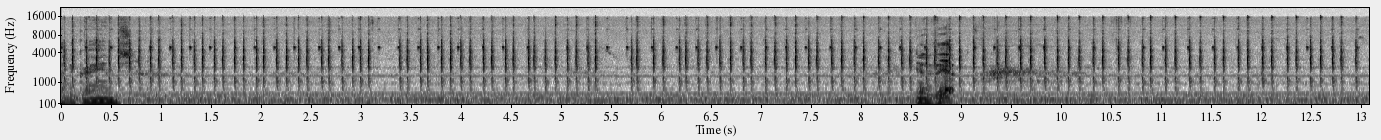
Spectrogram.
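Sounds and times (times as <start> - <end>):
monitor ticking rapidly: 0.0 - 13.0.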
